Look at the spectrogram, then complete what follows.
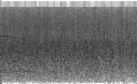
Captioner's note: cheers and applause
